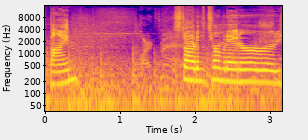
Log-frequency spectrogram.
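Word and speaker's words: Biehn: the voice actor um Michael Bane or Bine I don't know they're telling me his pronunciation was different I've always been saying it Michael Bane you are a but apparently it's Bine start in The Terminator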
